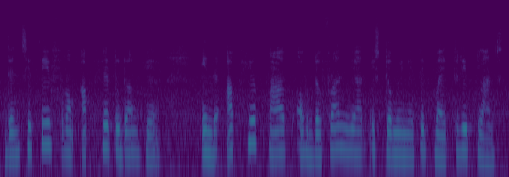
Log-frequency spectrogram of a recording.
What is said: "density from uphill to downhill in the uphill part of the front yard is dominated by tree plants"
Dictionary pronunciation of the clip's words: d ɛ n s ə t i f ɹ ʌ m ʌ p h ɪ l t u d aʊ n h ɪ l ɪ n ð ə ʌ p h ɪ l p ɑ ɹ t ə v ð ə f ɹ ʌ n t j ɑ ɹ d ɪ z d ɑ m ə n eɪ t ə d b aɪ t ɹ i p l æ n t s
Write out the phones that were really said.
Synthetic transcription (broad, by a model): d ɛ n s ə t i f ɹ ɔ m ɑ p h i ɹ t u d aʊ n h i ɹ ɪ n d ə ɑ p h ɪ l p ɑ ɹ t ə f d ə f ɹ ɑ n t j ɑ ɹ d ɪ s d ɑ m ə n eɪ t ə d b aɪ t ɹ i p l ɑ n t s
